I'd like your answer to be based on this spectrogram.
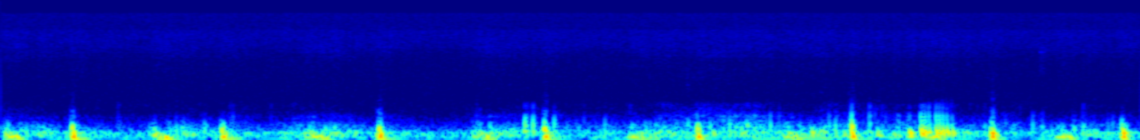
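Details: A woman's very fast heartbeat (tachycardia), heard through a Littmann stethoscope with a mobile mic while relaxing and smoking, said to grow stronger and faster: rapid low thumps with some rubbing noise.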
